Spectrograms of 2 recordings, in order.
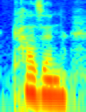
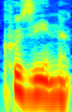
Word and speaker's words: cousin: and the word cousin cousin please notice how it's not cuisine cuisine it's cousin cousin um forgive me i just made a mistake 166.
